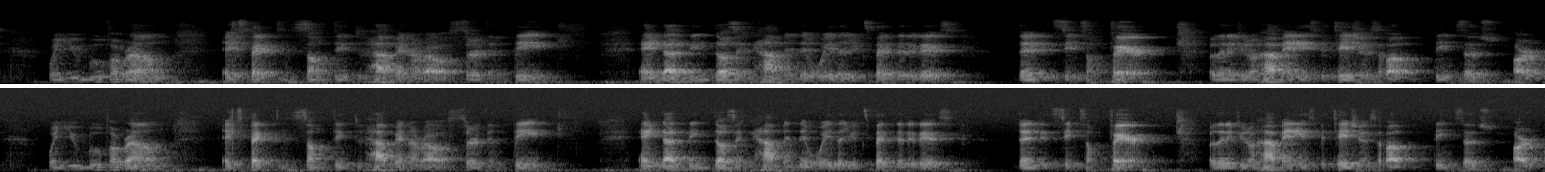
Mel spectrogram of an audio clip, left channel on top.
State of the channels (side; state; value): right; noise; hiss, 11 dB below the sound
